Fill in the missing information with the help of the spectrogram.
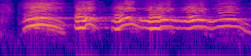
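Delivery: rapid high-pitched dog noise; imitated dog noise. Owner imitating her dog racing out, high excited noise. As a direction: mimic an excited dog in quick high bursts.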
